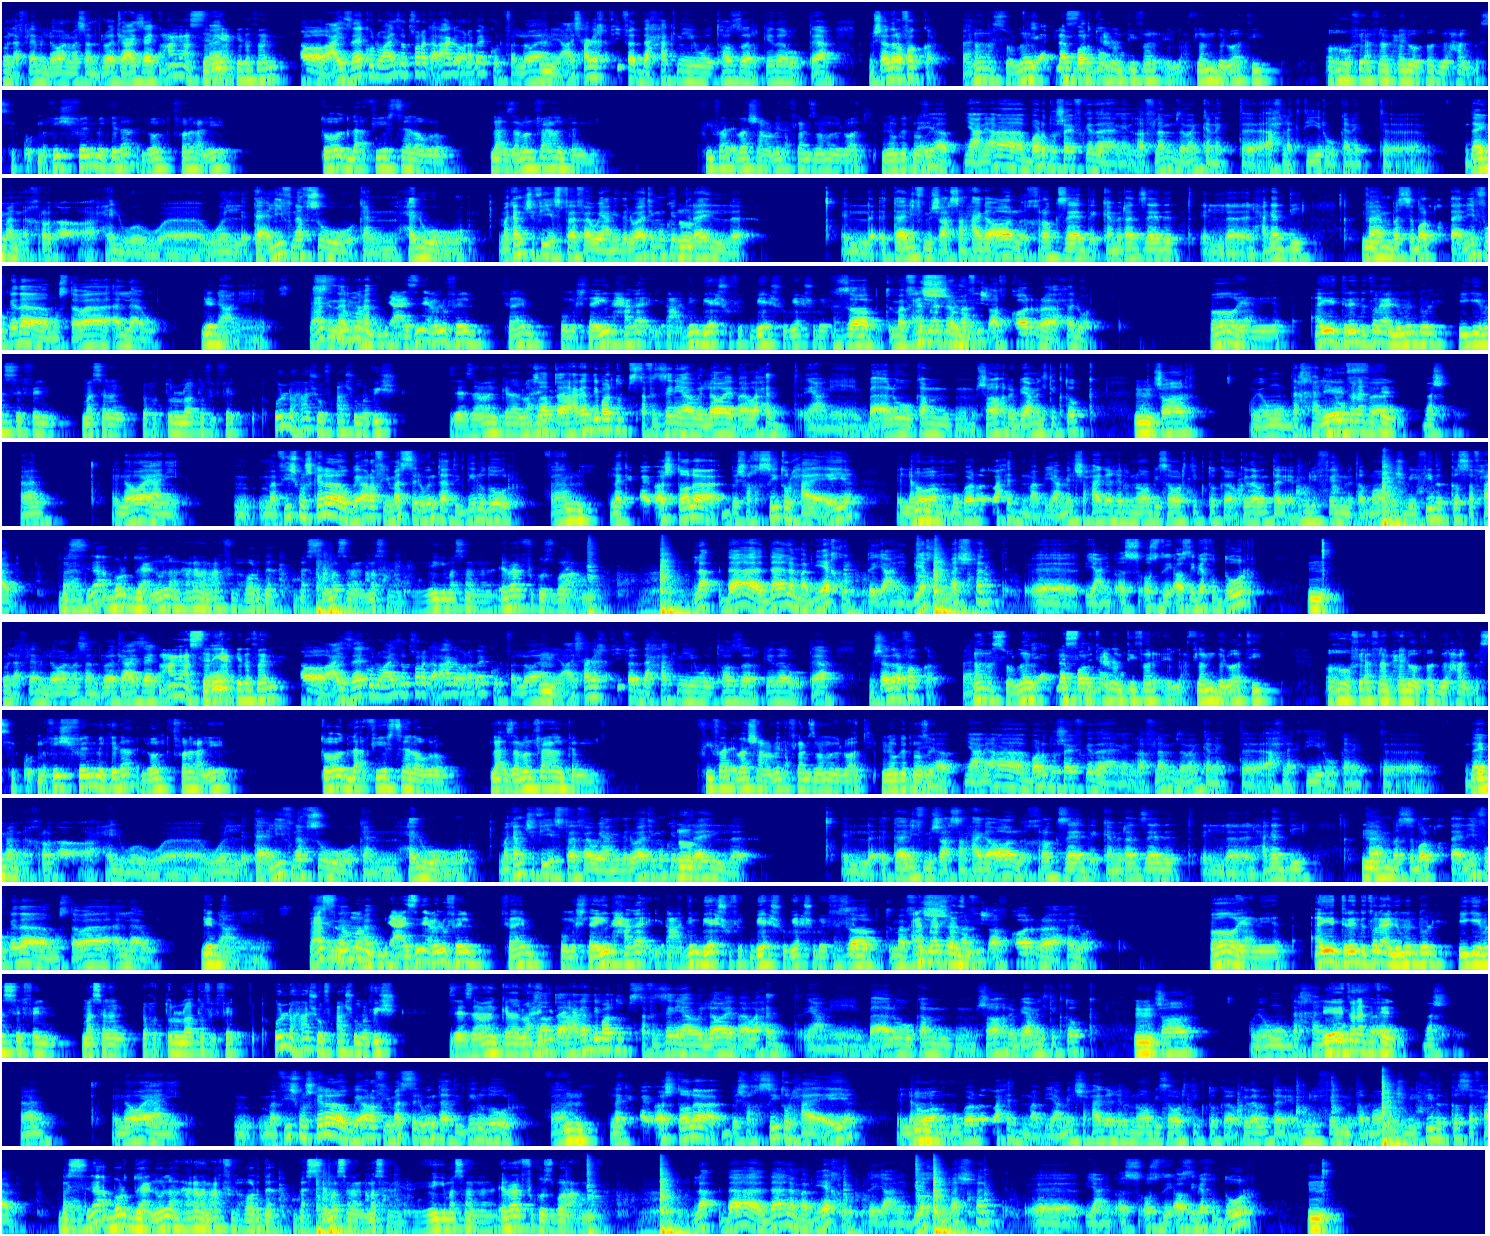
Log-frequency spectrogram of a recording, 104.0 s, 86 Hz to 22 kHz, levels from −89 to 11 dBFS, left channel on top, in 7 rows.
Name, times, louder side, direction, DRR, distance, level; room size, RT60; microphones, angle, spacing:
voice 1, 0.0-1.6 2.1-2.2 3.0-8.3 8.7-9.3 9.6-9.8 10.3-11.1 24.0-29.1 29.5-34.4 34.7-37.1 38.1-42.8 43.4-46.1 46.7-46.9 47.7-48.3 52.9-55.5 64.6-70.2 71.0-71.3 71.9-73.3 73.7-73.9 74.5-74.7 75.4-76.1 76.6-79.4 79.8-80.0 80.4-82.8 83.2-89.3 89.8-90.0 96.0-99.1 99.4-101.7, left 1 dB, 30° left, 1.0 m, -32 dB
voice 2, 1.6-2.8 5.4-5.6 9.7-12.7 13.2-17.2 18.0-19.4 19.7-20.8 21.9-24.2 29.5-29.8 36.5-36.7 43.3-43.5 46.6-46.9 47.7-53.2 53.7-54.4 56.7-57.4 57.7-61.9 62.2-63.4 63.9-65.0 70.8-71.1 72.6-73.4 79.9-80.2 83.4-83.6 89.7-95.2 102.2-102.6, right 3 dB, 35° right, 0.3 m, -32 dB
sound 1, 85.6-86.2 86.6-86.9 87.2-88.8 89.5-89.6 90.1-90.2 91.1-91.3 91.8-93.2 94.8-96.2 97.3-99.6, equal, 75° right, 2.4 m, -31 dB
8.2 x 4.8 x 3.0 m
head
